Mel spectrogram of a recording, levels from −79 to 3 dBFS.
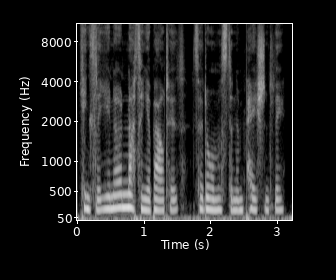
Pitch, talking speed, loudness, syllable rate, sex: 190 Hz, 165 wpm, -18 LUFS, 5.7 syllables/s, female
